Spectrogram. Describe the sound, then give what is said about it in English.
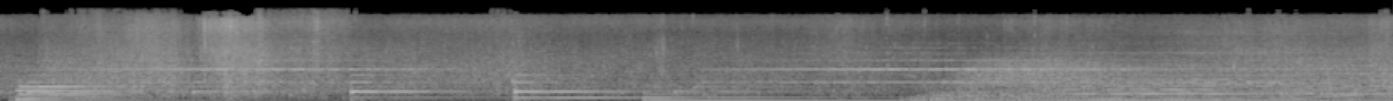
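Soft ocean waves wash steadily beneath sustained, droning musical tones, the surf swelling fuller toward the end; continuous and moderately quiet, with no voices. “Allow the sounds of the ocean to wash over you, bringing you closer to the infinite source of energy within you.”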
